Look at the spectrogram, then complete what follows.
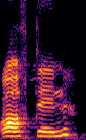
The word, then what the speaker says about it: often: i say often too now i read in on somewhere where it was never often it was often the t was silent and i mean if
